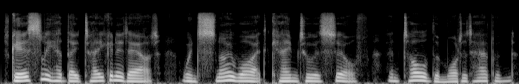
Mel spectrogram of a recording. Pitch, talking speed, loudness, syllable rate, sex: 155 Hz, 210 wpm, -16 LUFS, 5.3 syllables/s, male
